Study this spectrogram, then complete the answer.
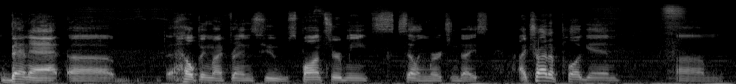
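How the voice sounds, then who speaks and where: A man with a normal speaking voice talks at a fairly slow pace, his intonation lively. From US. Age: 30s. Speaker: powerlifter. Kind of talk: casual interview chat.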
